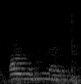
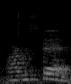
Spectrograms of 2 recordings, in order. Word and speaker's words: Armistead: Armistead. Armistead, not Armstrong.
